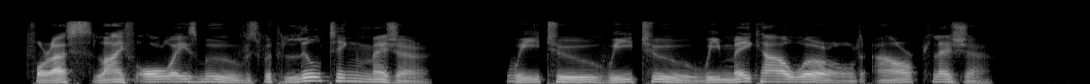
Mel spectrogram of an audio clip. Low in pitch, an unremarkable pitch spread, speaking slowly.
Yes: low, 110 Hz; average, 3.9 semitones; slow, 100 wpm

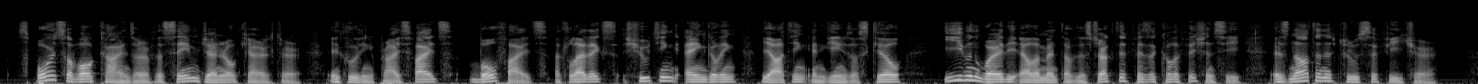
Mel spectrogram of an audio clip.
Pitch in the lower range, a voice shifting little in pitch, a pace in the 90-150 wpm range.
No: low, 110 Hz; average, 4.8 semitones; average, 145 wpm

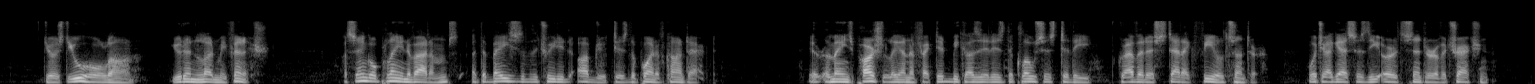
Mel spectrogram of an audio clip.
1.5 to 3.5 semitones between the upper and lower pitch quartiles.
Yes: average, 2.9 semitones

